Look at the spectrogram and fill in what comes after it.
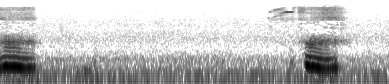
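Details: A sleeping Chihuahua snores hard. Two brief, rasping, low-pitched snorts about three seconds apart, with near silence between them.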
